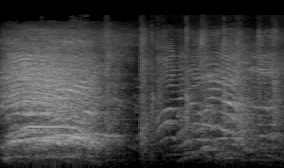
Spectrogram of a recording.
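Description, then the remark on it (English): A large audience jumps to its feet and shouts "Yes!" together in a loud, sustained burst of voices, then fades into scattered excited calls and cheers from the crowd. “Somebody jump up on your feet and shout, Yes!”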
